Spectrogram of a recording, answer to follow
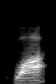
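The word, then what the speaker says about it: は: Ra, ri, ru, re, ro, ya, yu, yo, ma, mi, mu, me, mo, ha. A lot of the times it's a particle marker. Wa, hi, fu, he, ho,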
